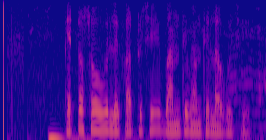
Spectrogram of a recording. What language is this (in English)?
Odia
